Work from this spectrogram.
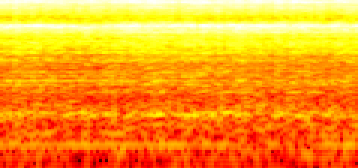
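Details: Buzz coil jumpered directly to a battery on the bench, before points adjustment for proper current draw: a steady, high, thin buzz with no low end and an even pitch. The coil vibrates, but the points are not yet set.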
